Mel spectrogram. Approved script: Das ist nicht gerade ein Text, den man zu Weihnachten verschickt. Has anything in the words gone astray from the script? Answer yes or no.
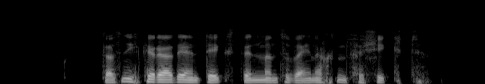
yes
